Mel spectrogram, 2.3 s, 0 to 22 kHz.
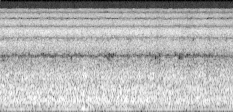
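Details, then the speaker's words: Moss HF-300 Hunter-copy two-speed shaded-pole ceiling fan on a capacitor test rig: low steady hum with a rough, hissy whir from a dry bearing, little oil left in it, needs oiling. "what's that sound almost sounds like bearing noise but it's not that is bearing noise interesting I guess it needs some oil"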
